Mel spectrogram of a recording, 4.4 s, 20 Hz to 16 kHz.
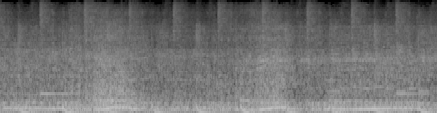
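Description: Dodge Tomahawk's V10 engine running, revved twice: the pitch rises and falls about a second in and again about two and a half seconds in. Music with a steady beat plays underneath.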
